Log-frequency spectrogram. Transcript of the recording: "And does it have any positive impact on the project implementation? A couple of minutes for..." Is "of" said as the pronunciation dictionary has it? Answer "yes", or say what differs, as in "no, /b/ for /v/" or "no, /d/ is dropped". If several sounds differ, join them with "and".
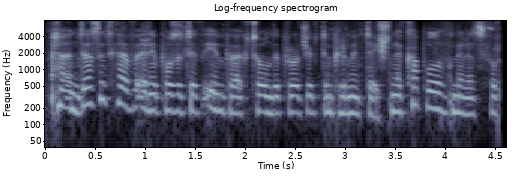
yes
